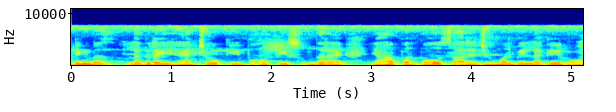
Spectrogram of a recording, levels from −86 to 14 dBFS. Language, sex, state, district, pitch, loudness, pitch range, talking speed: Hindi, male, Chandigarh, Chandigarh, 145 Hz, -14 LUFS, 135-170 Hz, 200 wpm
